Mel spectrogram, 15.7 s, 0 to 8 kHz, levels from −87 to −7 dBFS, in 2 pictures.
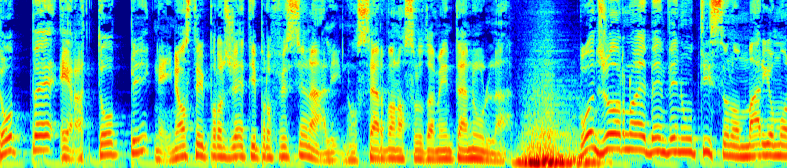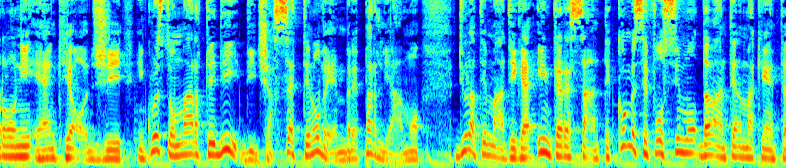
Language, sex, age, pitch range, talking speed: Italian, male, 20-39, 110-165 Hz, 140 wpm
